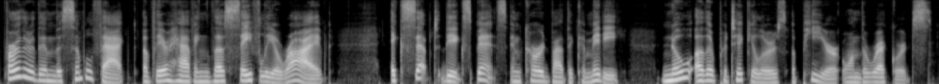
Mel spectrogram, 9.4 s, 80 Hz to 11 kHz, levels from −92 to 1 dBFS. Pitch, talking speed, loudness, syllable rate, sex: 165 Hz, 160 wpm, -23 LUFS, 5.6 syllables/s, female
